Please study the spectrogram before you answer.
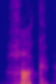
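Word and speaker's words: Hoch: It's pronounced Hawk, H-O-C-H.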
